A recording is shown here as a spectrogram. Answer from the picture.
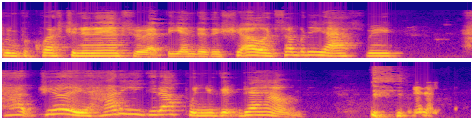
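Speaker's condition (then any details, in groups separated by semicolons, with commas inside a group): Cerebral palsy; affects body movements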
